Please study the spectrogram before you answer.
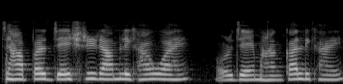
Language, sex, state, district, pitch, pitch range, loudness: Hindi, female, Bihar, Bhagalpur, 235 Hz, 225-245 Hz, -23 LUFS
